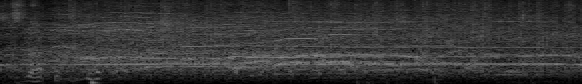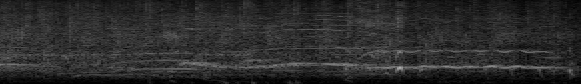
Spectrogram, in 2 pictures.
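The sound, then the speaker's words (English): A studio audience at a late-night talk show taping claps and cheers. Steady, fairly loud applause carries through, with whoops and shouts rising out of it and a brief sharp spike near the end. “There's three people on this stage, the only ones that don't know why everyone just cheered for Schindler's List.”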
